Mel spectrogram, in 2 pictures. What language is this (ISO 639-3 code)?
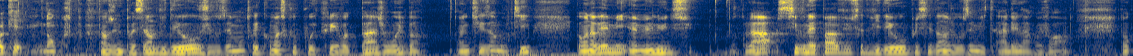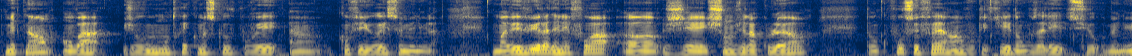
fra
